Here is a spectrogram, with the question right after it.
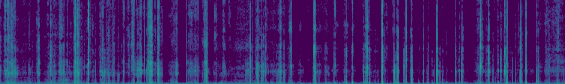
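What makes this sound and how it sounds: Fingertips tap and scratch a small, solid, crumpled ball of aluminium foil, making quiet, rapid, crisp clicks and bright crinkling scrapes. The sharp taps die away instantly over a steady low hum.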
